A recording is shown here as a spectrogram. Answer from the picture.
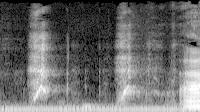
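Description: A lull in a conversation between men: two short voice sounds, then a man begins a drawn-out "um" near the end.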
